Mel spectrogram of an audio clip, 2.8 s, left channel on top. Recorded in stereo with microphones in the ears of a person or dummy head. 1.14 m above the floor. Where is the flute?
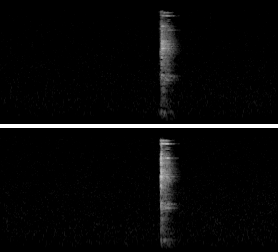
No flute in this recording.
